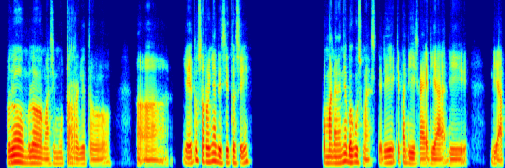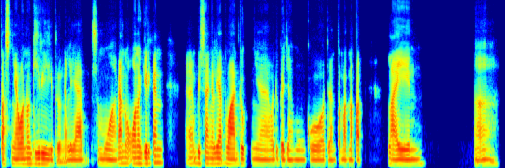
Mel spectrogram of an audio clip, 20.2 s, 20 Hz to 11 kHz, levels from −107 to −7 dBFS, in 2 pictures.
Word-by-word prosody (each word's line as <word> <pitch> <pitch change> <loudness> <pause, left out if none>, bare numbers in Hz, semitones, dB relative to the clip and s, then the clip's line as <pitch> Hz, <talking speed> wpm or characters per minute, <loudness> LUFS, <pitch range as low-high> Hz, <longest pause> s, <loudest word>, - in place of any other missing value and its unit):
Belum 140 +2 +7
belum 120 -1 +5
masih 105 +3 -4
muter 115 +3 -1 0.2
gitu. 105 -1 -3 0.9
Heeh. - - -1 0.7
Ya - - 0
itu 155 - +2
serunya 150 +1 +5
di 125 - +6
situ 130 +1 +3
sih. 125 - +2 1.5
Pemandangannya 125 +5 +3
bagus, 130 -3 +4
Mas. 95 -1 -6
Jadi 125 +2 +1
kita - - -1
di 110 -4 +1
say 105 0 +2
dia 100 -2 +3
di 100 -1 -2 0.5
di - - -5
atasnya 100 -2 +1
Wonogiri 105 -1 +1
gitu - - -4
ngelihat 95 0 -1
semua. 100 -2 -3
Kan 110 +3 +1
Wonogiri 115 0 +1
kan, 130 +1 -1 0.5
eee, - - -3
bisa 110 -1 -1
ngelihat 110 0 0
waduknya, 100 -2 0
Waduk 95 - -5
Gajah 185 - -2
Mungkur 95 - -3
dan 90 +1 -5
tempat - - -4
tempat - - 0 0.5
lain. 95 0 0 1.0
Heeh. 95 +2 -5
105 Hz, 125 wpm, -24 LUFS, 100-120 Hz, 1.5 s, Belum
